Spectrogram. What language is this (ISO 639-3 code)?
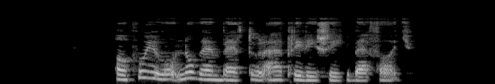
hun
